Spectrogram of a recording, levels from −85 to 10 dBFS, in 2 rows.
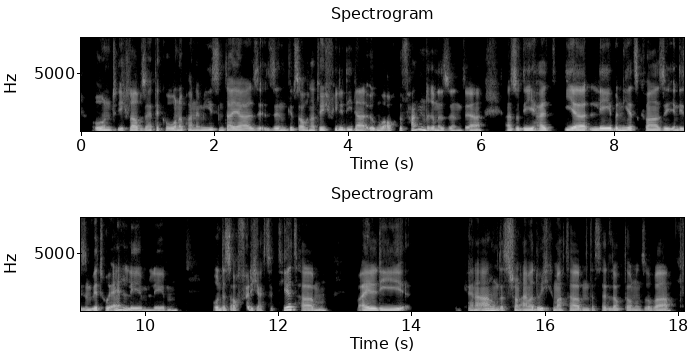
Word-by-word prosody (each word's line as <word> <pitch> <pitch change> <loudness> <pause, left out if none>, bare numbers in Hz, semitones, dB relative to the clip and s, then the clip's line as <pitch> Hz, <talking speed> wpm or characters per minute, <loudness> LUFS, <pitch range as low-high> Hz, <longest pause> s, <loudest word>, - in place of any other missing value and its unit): und 100 0 +1
ich 105 +1 -2
glaube, 115 -1 0
seit 115 +2 -3
der 135 - 0
Coronapandemie 120 +1 0
sind 125 0 -4
da 115 - +2
ja 110 -2 +2
si 105 0 -3
sind 110 +4 -1
gibt's 125 +1 -3
auch 120 +1 0
natürlich 115 0 0
viele, 120 +1 +1
die 115 -1 +1
da 115 -1 0
irgendwo 115 +1 0
auch 110 +1 -4
befangen 175 - -1
drinnen 90 - 0
sind, 80 -1 -6
ja? 90 +5 -2 0.3
Also, 100 +1 -1
die 100 0 +4
halt 105 -1 +2
ihr 110 -2 +6
Leben 110 +4 +6
jetzt 120 -3 +1
quasi 105 -1 +1
in 100 - 0
diesem 100 -1 +1
virtuellen 100 - +1
Leben 85 - 0
leben 80 - -4 0.5
und 105 +1 -1
das 110 0 -3
auch 110 -1 -4
völlig 110 -1 -7
akzeptiert 190 - -1
haben, 85 +11 -2 0.4
weil 105 +3 +3
die- 105 -1 +1 0.9
keine 115 0 -2
Ahnung- 140 +1 +1
das 110 0 -6
schon 120 -3 -4
einmal 120 0 0
durchgemacht 125 -8 -1
haben, 95 -1 -2
dass 95 +1 -13
halt 100 -2 -5
Lockdown 95 +1 -5
und 95 - -9
so 90 -1 -8
war. 100 +9 -3
110 Hz, 185 wpm, -20 LUFS, 100-120 Hz, 0.9 s, ihr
